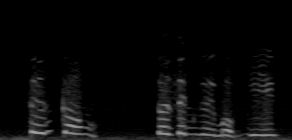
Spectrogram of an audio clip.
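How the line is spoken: Sobbing. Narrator (Vietnamese): Song Nhi nức nở nói

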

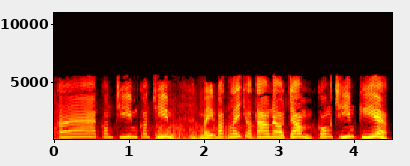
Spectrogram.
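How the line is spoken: Shrieking cry. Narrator (Vietnamese): Nga kêu rú lên

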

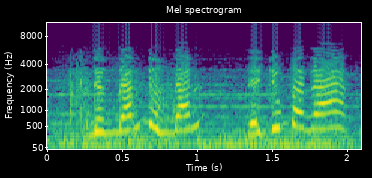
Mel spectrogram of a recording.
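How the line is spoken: Shouting. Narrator (Vietnamese): Trung Linh la lên

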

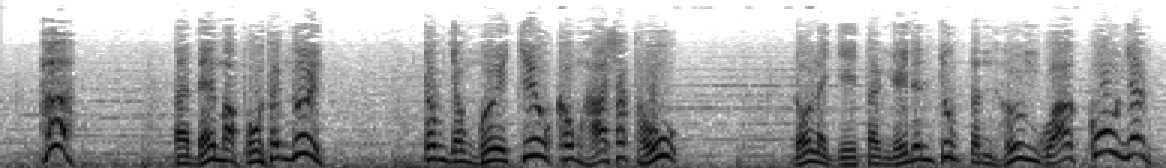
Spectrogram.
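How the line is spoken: Shouting. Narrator (Vietnamese): Cừu Ma Trí quát lên

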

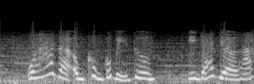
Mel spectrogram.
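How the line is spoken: Surprised and angry. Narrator (Vietnamese): Tần Hồng Miên ngạc nhiên giận dữ nói

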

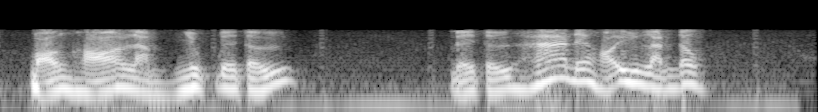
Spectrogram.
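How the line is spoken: Angry. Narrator (Vietnamese): Dương Quá tức giận nói

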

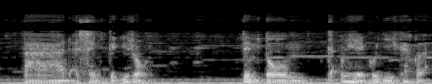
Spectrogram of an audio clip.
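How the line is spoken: Sighing, slow reply. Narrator (Vietnamese): Đạo Huyền Chân Nhân thở dài, chậm rãi đáp

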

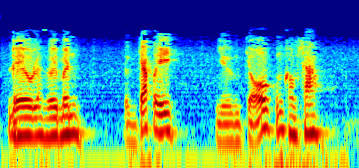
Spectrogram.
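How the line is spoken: Soft murmur. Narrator (Vietnamese): Lý Lực Thế khẽ nói

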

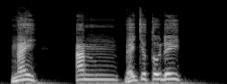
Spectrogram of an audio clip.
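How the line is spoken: Shouted. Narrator (Vietnamese): Tôi la lên

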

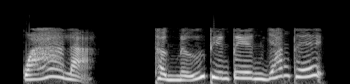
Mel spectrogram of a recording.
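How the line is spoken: Smiling praise. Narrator (Vietnamese): Trác mỉm cười khen

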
